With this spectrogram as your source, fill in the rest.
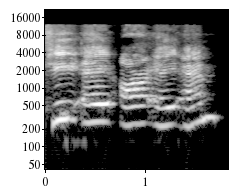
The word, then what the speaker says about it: Taran: It's Aaron but with a T.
